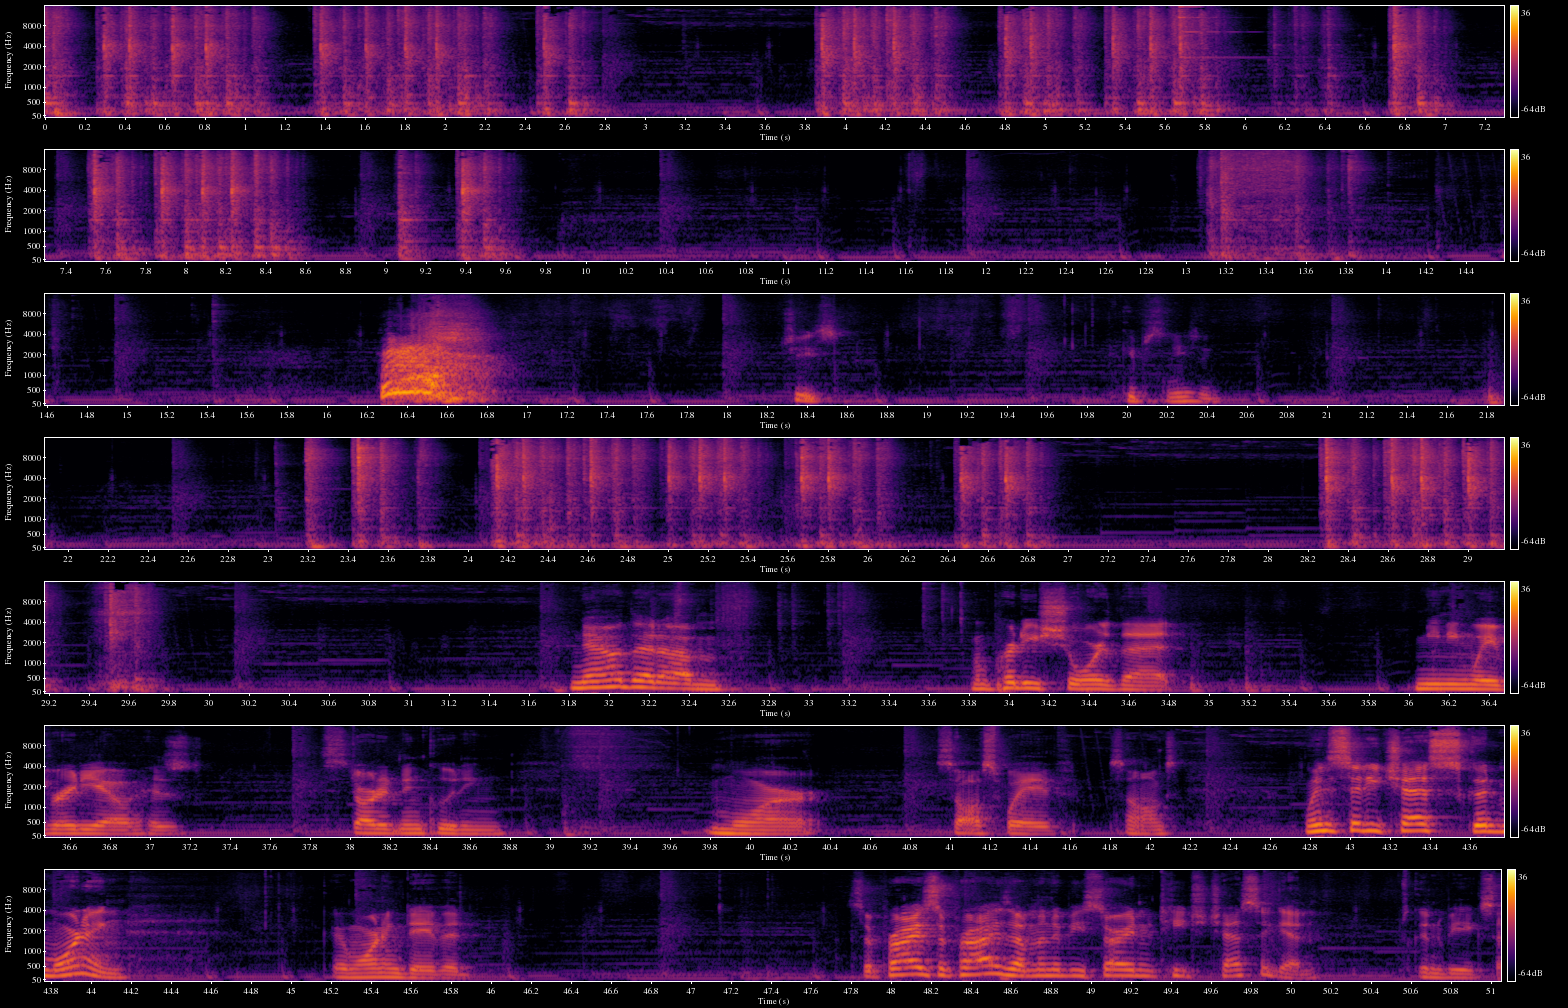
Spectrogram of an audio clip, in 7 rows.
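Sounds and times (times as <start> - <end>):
typewriter typing: 0.0 - 2.8, 3.9 - 9.7, 13.1 - 13.9, 23.2 - 27.0, 28.3 - 29.8.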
